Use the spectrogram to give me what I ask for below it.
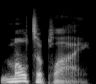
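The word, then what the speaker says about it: ×: Pronounced multiply, the album included huge hits like Thinking Out Loud, Photograph, Sing.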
